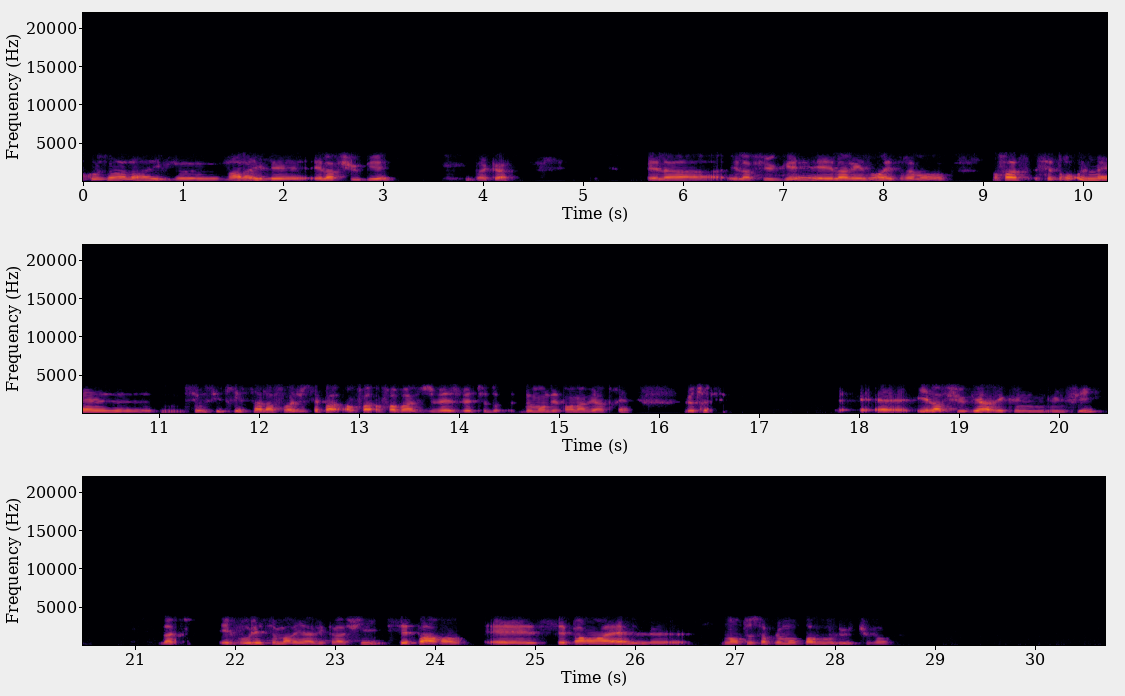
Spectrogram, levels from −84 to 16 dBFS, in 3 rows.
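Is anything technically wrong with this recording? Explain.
Yes. From 1.44 to 1.88 s there are AMR bit errors on this narrowband AMR-NB speech. Roughly 15 percent of the weakly protected bits in each frame arrive flipped, scattering excitation pulses and skewing fine pitch, gain and spectral values. Pitch and loudness hold, but the speech turns hoarse and gargly. Lost packets would instead leave gaps or smeared repeats.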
